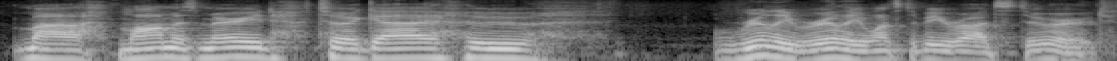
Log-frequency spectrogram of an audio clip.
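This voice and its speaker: A man speaks with a West Texas accent. His medium-pitched voice stays monotone and flat. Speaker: horror novelist. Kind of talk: interview storytelling; scripted narration.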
